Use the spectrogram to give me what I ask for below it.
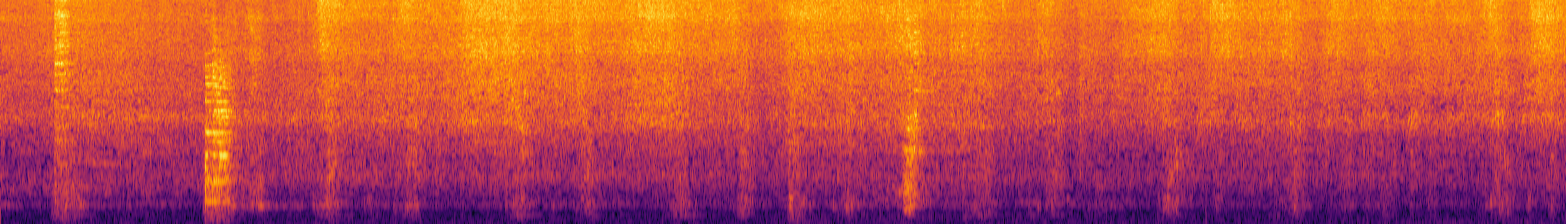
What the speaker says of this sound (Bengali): এরপর ডিম আলুগুলো দিয়ে একটু কষিয়ে নেব।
